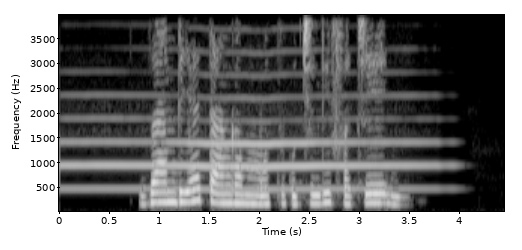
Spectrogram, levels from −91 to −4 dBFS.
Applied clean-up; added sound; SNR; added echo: none; Wind instrument, woodwind instrument; 7 dB; none.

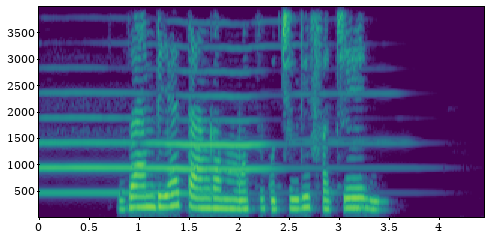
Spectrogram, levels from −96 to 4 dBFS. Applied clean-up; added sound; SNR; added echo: classical method log-MMSE.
